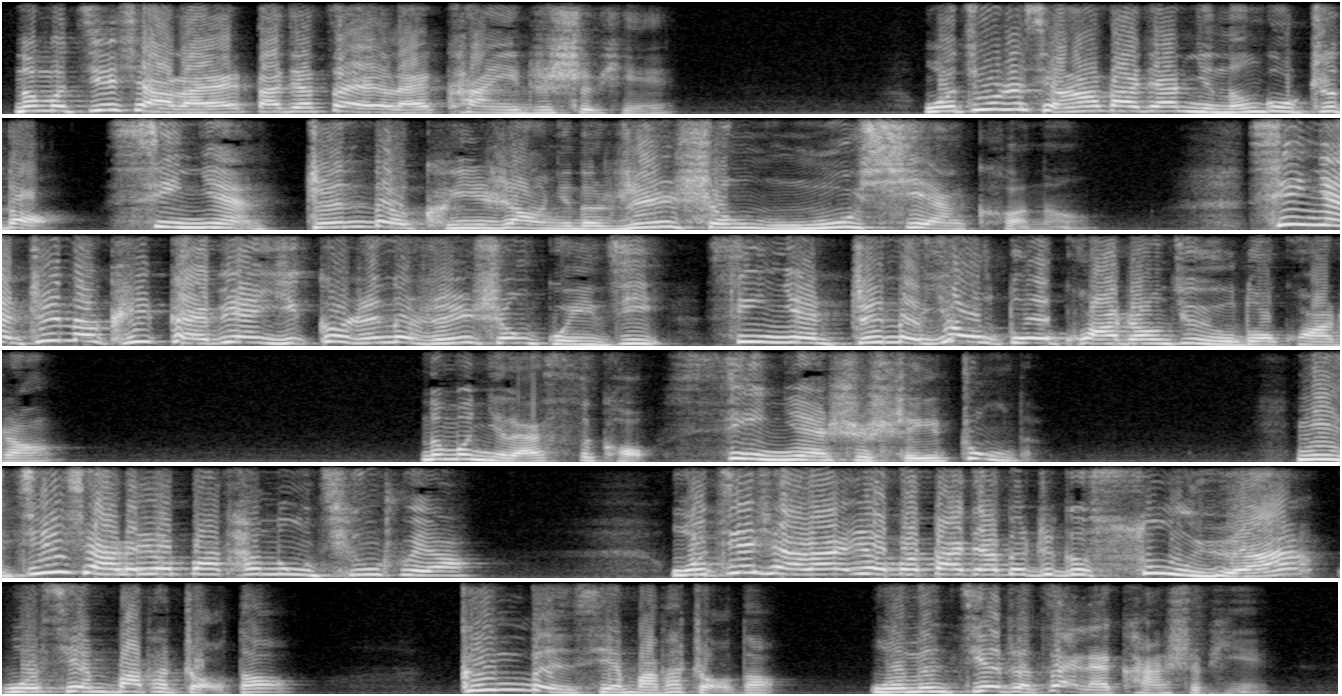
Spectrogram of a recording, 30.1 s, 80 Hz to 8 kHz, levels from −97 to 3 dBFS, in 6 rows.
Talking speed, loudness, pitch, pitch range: 255 characters per minute, -11 LUFS, 295 Hz, 245-365 Hz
